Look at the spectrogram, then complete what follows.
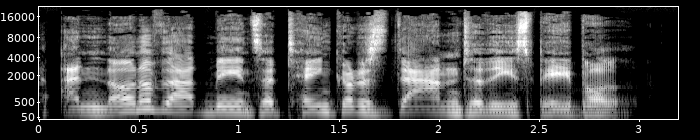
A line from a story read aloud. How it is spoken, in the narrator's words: Artax snapped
